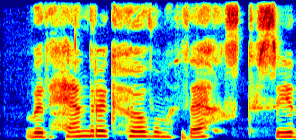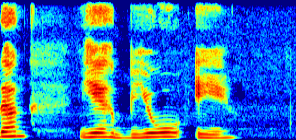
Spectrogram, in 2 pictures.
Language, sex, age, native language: Icelandic, female, 40-49, Russian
